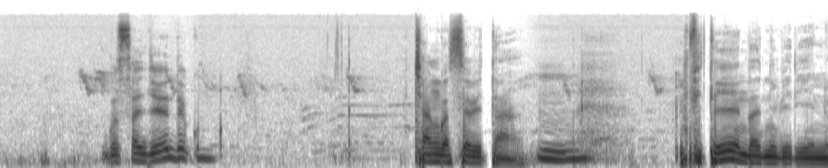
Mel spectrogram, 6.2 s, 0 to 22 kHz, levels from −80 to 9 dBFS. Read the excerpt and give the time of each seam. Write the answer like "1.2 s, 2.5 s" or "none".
1.4 s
